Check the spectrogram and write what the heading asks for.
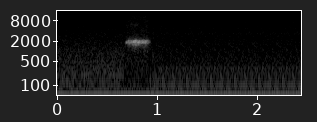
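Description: Near silence, broken once, just under a second in, by a single brief, faint, high-pitched chirp.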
